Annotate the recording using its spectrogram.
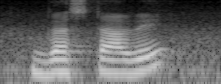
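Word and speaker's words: Gustave: तो WRI जो है इसका फॉर्मेशन ईयर हो जाएगा 1992 और इसके जो फाउंडर हैं वो हैं जेम्स गस्टावे। या गस्टेव जो आप प्रोनाउंस कर लें, स्पेट, SPETH।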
